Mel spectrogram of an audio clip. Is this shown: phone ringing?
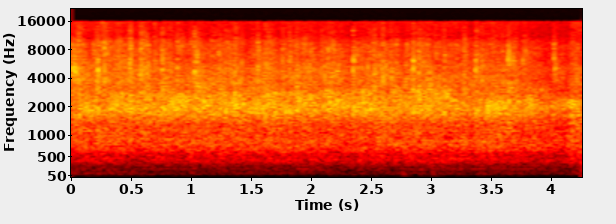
no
